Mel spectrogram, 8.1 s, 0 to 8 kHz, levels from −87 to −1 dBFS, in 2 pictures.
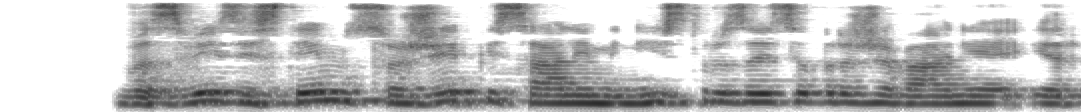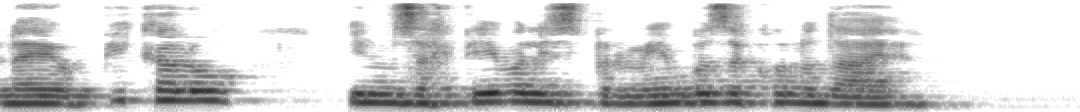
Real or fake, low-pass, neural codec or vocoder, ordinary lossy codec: real; 7.2 kHz; none; MP3, 48 kbps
